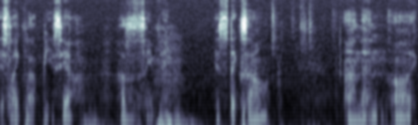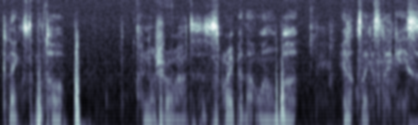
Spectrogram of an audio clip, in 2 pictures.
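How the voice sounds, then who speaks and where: Whispering at a moderate pace with long, frequent pauses comes through noticeable background noise. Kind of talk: casual DIY tutorial talk. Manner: quiet, soft-spoken; hesitant, many filler words.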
